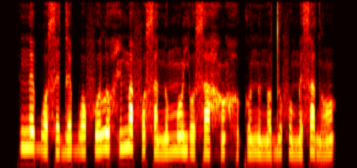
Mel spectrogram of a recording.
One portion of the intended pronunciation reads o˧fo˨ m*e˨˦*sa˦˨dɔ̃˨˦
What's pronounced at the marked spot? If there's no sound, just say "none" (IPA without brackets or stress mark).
ɛ˨˦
